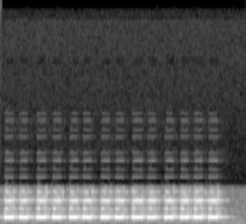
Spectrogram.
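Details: Garrett AT-Pro metal detector air test with a copper penny. Crisp mid-pitched beeps repeat about six times a second at a steady pitch, then stop: a normal copper penny target tone.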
